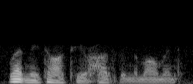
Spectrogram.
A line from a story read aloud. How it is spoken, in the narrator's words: Eldritch said to Emily in a peculiarly gentle voice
